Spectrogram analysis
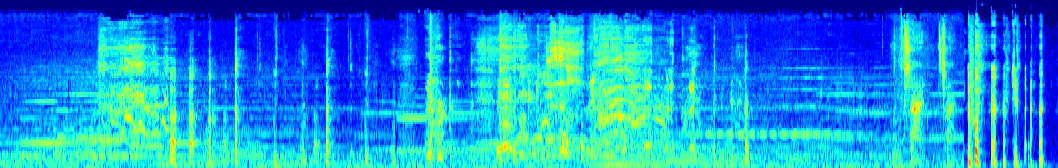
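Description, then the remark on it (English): Two people cough back and forth in short, rough bursts with throat-clearing between them. The coughing is irregular, growing sharper and louder toward the end. “mutual coughing.”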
